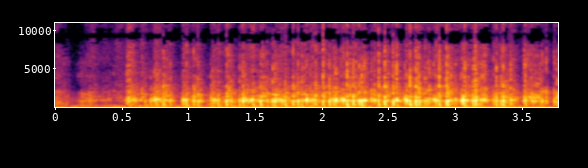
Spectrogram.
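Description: A medium blue spiral notebook with a stiff cardboard cover and metal wire binding, held flat before the microphone, has its cover scratched and tapped fast with fingertips and nails. After a quiet half second, a dense stream of quick, dry, scratchy taps and scrapes follows, centered in the midrange around 950 Hz. Each tap dies away almost instantly.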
